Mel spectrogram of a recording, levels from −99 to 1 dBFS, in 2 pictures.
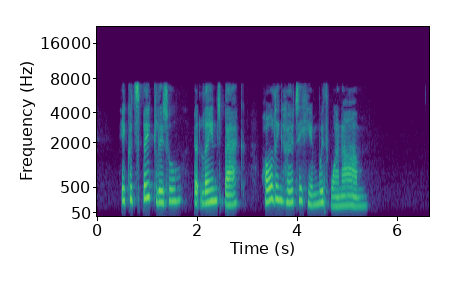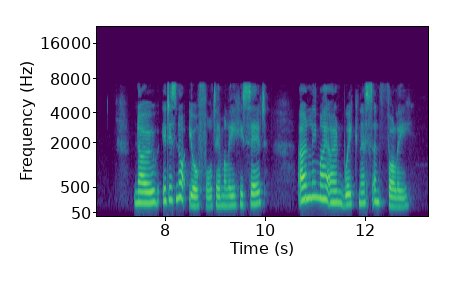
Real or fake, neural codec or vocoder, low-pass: fake; vocoder, 44.1 kHz, 128 mel bands every 512 samples, BigVGAN v2; 7.2 kHz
